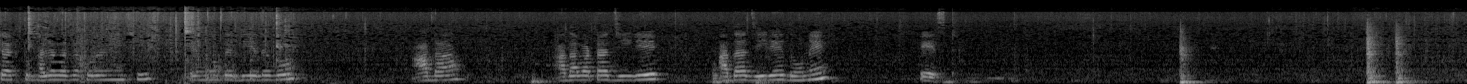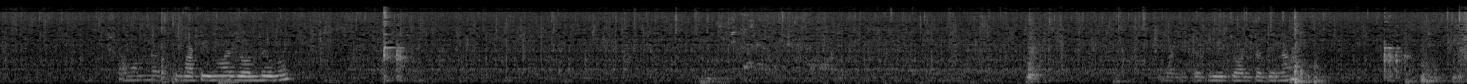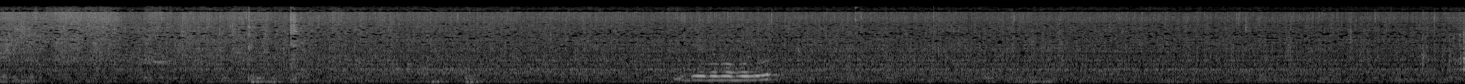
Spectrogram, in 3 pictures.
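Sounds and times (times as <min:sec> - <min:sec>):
onion sizzling in hot oil: 0:00.0 - 0:43.9
metal spatula stirring: 0:00.2 - 0:03.0.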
